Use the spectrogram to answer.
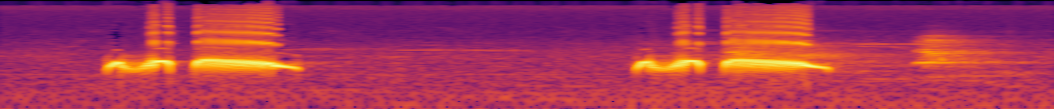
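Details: Spotted dove in the high-pitched 'kim đồng' voice style gives two ringing phrases, each a quick double warble and then a drawn-out descending coo. A softer, rougher coo trails after the second phrase.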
